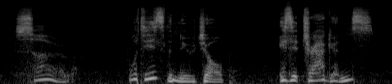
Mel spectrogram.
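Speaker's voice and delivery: hushed, secretive, confiding conspiratorial tone. Colleen leans across the table to ask a question, in a conspiratorial tone. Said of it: "in a conspiratorial tone".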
